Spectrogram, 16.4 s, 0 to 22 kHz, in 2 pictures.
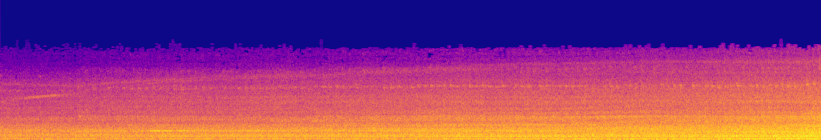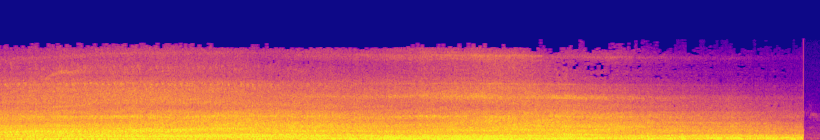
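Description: Class 150 Sprinter diesel multiple unit running past close by, its diesel engines and wheels on the rails growing steadily louder as it comes near. It is loudest from about halfway through, then cuts off abruptly at the end.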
